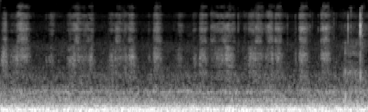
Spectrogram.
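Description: A pen scratches words onto paper while a bar graph is labeled, close and steady with short rhythmic strokes and brief pauses between words.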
